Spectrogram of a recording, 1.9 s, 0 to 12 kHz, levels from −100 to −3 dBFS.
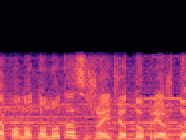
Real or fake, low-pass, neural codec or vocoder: real; 7.2 kHz; none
